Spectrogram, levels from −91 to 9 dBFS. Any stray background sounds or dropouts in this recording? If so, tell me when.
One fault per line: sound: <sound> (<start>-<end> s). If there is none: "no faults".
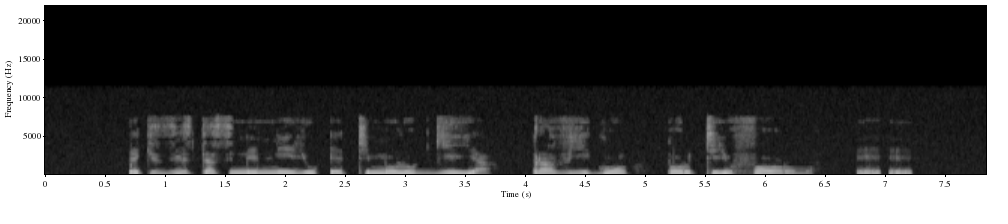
sound: laugh (6.8-7.2 s)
